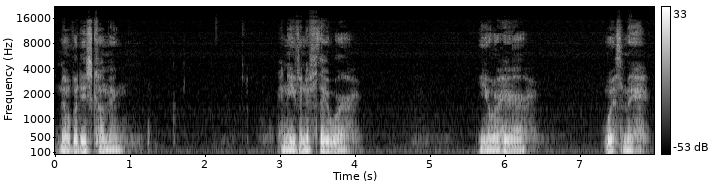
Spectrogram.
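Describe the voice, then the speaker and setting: A man speaking soothing affirmations for rest in a deep, husky, breathy voice, gently and reassuringly, with unhurried pauses, close to the mic. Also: flat delivery. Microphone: close, dry microphone.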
